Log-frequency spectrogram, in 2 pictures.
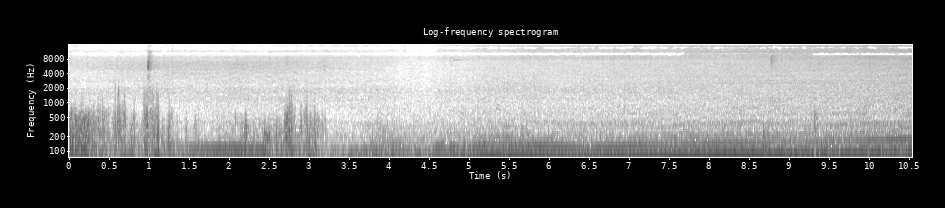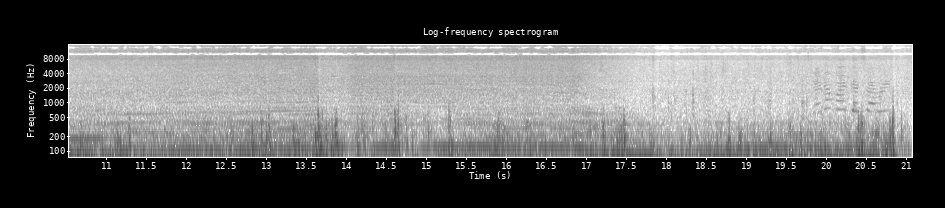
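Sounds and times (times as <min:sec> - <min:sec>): vehicle engine rumbling: 0:00.0 - 0:21.0
short knocks and rattles: 0:17.8 - 0:20.4.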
